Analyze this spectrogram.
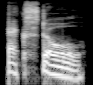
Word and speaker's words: extol: is extol to extol this word has two syllables and the stress is on that second syllable extol what it means is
